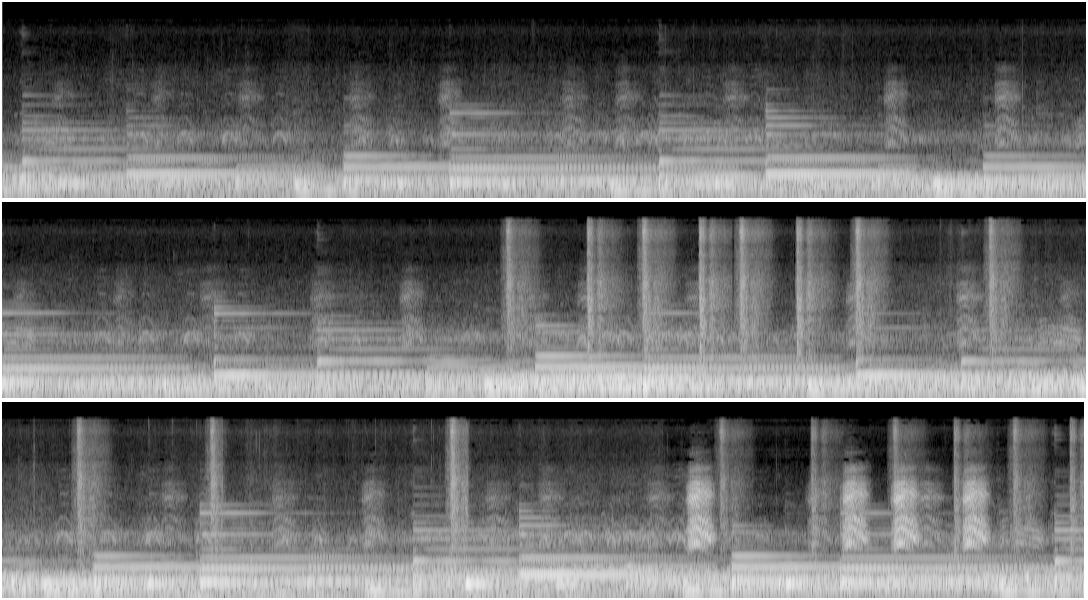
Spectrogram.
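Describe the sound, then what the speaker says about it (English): Crows cawing in the fantasy adventure game The Dark Eye: Chains of Satinav, many harsh repeated caws from several birds over a low ambient music bed, growing busier and louder partway through. "The crows haven't left anything of the town's banner."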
